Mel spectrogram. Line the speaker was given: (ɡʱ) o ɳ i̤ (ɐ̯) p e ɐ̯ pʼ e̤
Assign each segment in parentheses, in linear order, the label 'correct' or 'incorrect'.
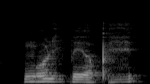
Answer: incorrect, incorrect

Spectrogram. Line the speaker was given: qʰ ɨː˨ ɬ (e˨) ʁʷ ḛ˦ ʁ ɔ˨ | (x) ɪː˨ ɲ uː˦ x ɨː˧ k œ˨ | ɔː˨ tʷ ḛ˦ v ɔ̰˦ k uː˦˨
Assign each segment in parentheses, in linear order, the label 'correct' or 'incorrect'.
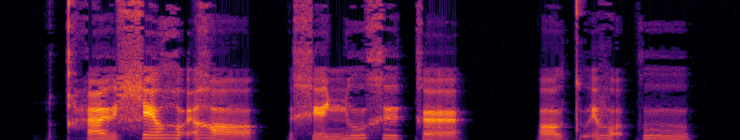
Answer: incorrect, correct

